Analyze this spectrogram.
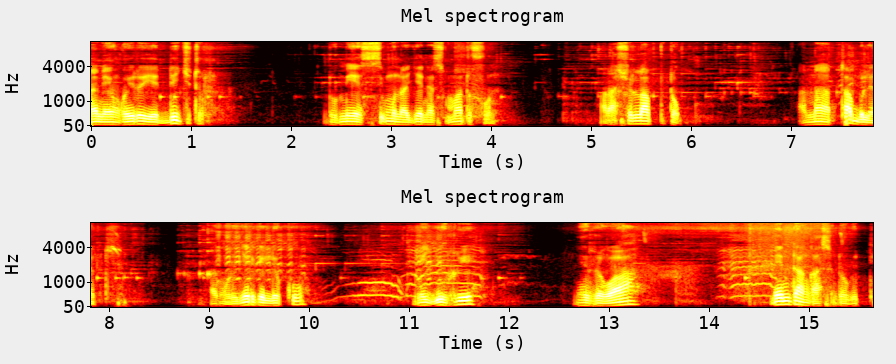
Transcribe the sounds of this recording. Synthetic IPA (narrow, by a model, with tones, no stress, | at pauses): a˨neŋko˨i˦to˦je˨di˦d͡ʒito̰˨l | ndomi˦je˨si˦mu˨na˨d͡ʒa˦na˨sma˦tufṵ˨n | ha̰˨ɾa̰˨ʃu˦la˦pu̥to̰b̚ | a̰˨na˦tabu˨le˨t | a˨ŋɡu˨ɾo˨ɲi˦ɾki˨le˨kːu˦ | ni˦ɟi˨ɾe˦ | ni˨ɾe˨wa˦ | ne˦nta˦ŋɡa˨sndo˨ɡi˨tːi̥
